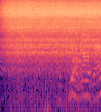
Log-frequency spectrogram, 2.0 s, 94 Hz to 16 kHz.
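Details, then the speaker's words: Overtype steam engine, boiler steamed up for the first time in 30 years: loud, steady high-pitched hiss with no mechanical beat under it; steam leaking from a loose fitting, to be tightened. "We got a nice leak there, though. Yeah, we do. We'll tighten that up."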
